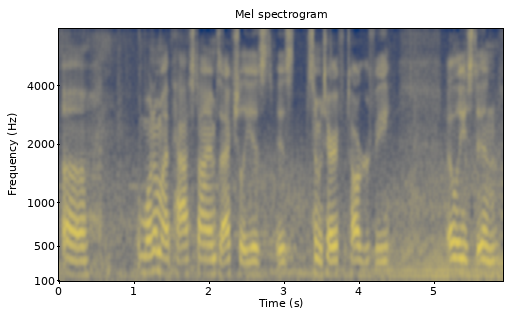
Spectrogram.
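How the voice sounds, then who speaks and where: Someone mumbles at a moderate pace over noticeable background noise. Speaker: vlogger. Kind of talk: casual vlog. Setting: outdoors in cemetery. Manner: mumbling.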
